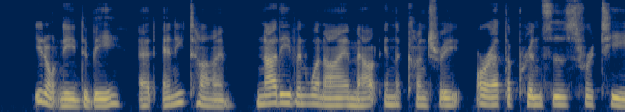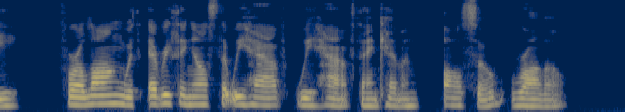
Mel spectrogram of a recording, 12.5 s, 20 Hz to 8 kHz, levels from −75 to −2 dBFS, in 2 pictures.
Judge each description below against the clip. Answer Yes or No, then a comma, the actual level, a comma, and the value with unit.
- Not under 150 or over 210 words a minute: Yes, average, 180 wpm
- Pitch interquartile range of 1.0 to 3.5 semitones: Yes, average, 3.1 semitones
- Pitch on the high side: No, medium, 150 Hz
